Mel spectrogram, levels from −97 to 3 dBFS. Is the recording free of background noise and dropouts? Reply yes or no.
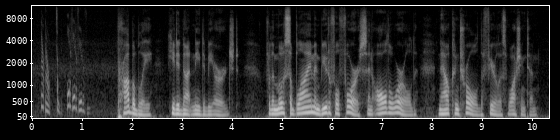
no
